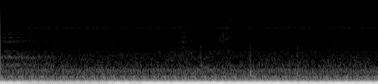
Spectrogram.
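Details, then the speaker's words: 1986 BMW 535i E28 after remounting the throttle position sensor correctly into its idle position: low, steady, even rumble with no stumble or hunting, a smooth stable idle; the misplaced sensor was the cause. "This is the smoothest. This is This is amazing. This car was never in idle mode."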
